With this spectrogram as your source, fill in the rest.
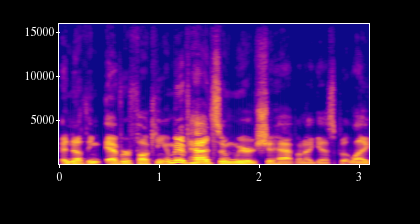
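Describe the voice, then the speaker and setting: A man with an American accent, lively intonation and a bright, sharp tone, in a dry, close sound with no echo. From Florida. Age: 20s. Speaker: livestreamer. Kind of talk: casual livestream chat. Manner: halting, many restarts.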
